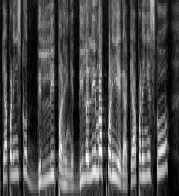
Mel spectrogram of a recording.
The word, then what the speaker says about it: दिल्ली: दिल्ली मत पढ़िएगा, क्या पढ़ेंगे इसको, दिल्ली पढ़ेंगे, ठीक है।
